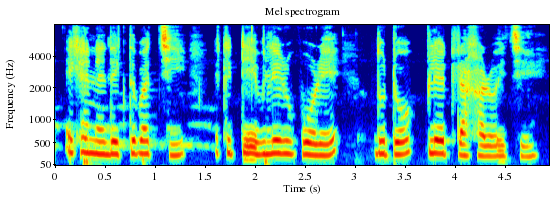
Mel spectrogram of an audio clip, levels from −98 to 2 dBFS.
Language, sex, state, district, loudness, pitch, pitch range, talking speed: Bengali, female, West Bengal, Cooch Behar, -15 LUFS, 260 Hz, 235-280 Hz, 135 wpm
